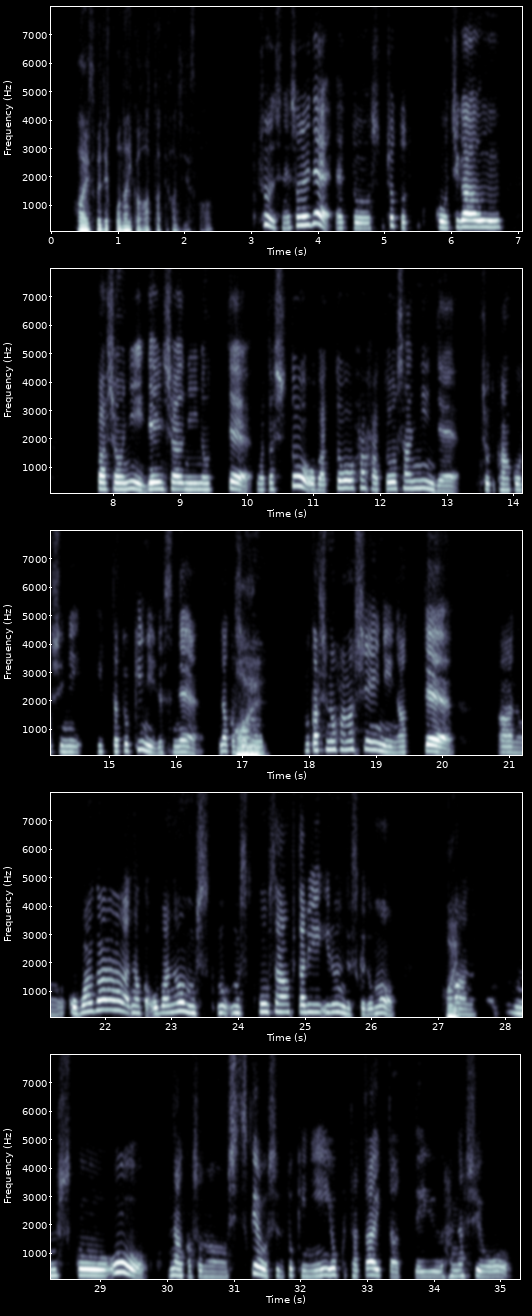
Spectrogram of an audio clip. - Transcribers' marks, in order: tapping
- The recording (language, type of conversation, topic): Japanese, advice, 建設的でない批判から自尊心を健全かつ効果的に守るにはどうすればよいですか？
